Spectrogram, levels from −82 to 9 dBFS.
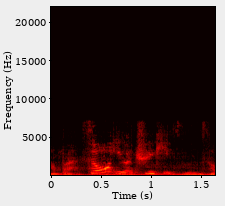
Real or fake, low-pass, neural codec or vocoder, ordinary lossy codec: fake; 7.2 kHz; codec, 16 kHz, 0.9 kbps, LongCat-Audio-Codec; none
